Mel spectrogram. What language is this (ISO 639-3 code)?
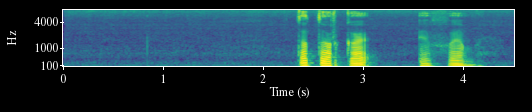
rus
